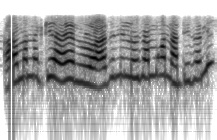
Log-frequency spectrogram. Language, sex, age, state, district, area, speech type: Assamese, female, 45-60, Assam, Dhemaji, urban, conversation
